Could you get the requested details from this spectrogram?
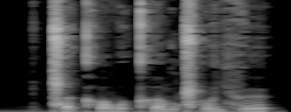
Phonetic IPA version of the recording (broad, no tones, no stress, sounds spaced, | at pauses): ǁ ɐ kʰ ɔ β o kʰ ʌ m ǁʰ o j f ø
